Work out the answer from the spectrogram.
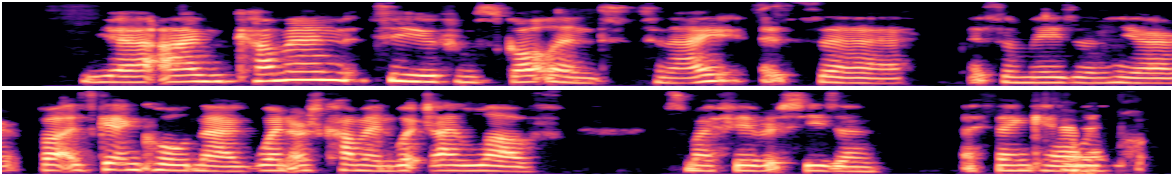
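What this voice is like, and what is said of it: Scottish accent. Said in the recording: “how sexy that accent is ... So good ... the Scottish accent”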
